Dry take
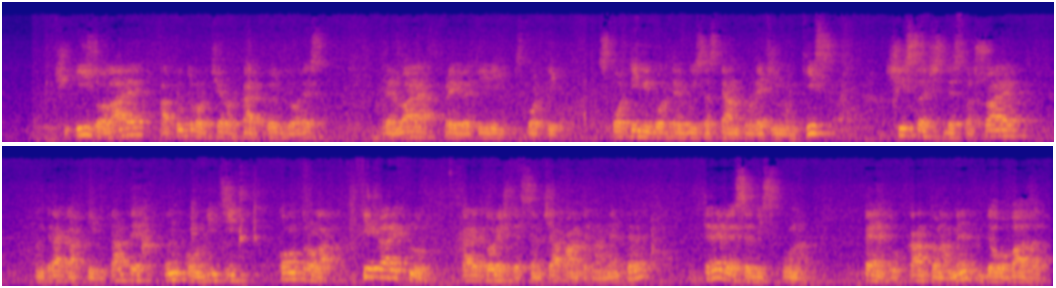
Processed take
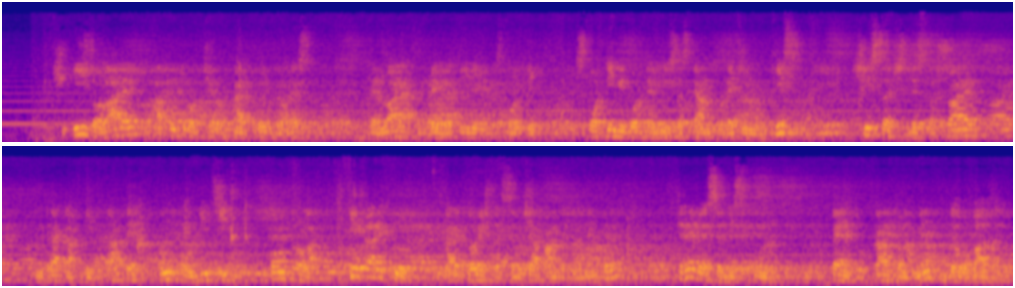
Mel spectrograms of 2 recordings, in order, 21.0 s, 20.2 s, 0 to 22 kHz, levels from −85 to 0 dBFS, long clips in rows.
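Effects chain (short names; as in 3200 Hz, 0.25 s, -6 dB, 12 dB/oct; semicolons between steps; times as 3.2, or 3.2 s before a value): buzz 400 Hz, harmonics 24, -42 dBFS -8 dB/oct; varispeed +4%; diffused feedback echo 0.494 s, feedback 48%, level -5.5 dB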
